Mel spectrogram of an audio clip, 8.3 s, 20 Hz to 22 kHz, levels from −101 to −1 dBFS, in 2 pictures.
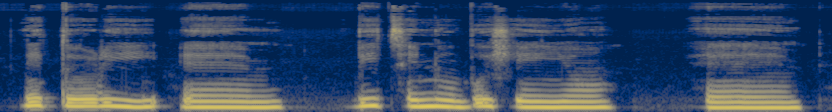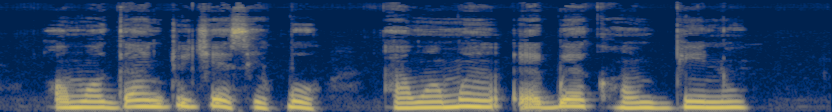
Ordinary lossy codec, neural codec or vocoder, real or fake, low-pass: MP3, 96 kbps; none; real; 19.8 kHz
